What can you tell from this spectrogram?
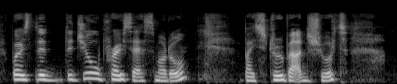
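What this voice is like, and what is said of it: Names pronounced in German accent. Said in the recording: “I'm just using a German accent.”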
